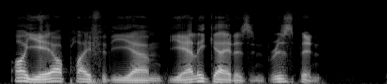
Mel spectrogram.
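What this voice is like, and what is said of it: Put-on Australian accent. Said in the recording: “wait for your Australian accent.”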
